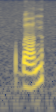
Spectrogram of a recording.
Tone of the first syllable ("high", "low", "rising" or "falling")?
rising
